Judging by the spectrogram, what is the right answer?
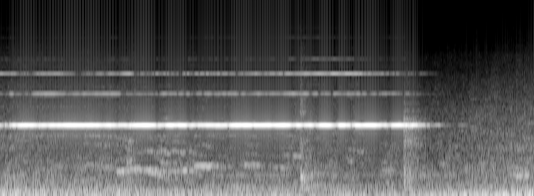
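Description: A loud, steady, high-pitched whistling tone at the sliding glass doors to the open deck, cutting off about four seconds in as the doors stand open. A quieter rushing noise follows.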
